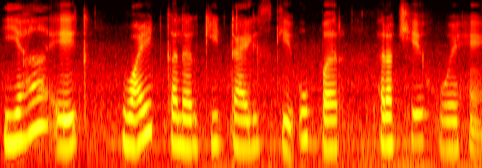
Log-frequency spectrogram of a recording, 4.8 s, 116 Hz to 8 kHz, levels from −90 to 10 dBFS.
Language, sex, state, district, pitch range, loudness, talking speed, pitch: Hindi, male, Madhya Pradesh, Dhar, 195-230 Hz, -18 LUFS, 135 wpm, 210 Hz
